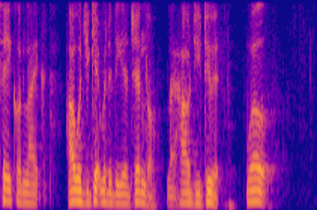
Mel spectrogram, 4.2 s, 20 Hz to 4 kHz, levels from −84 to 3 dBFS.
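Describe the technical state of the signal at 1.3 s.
At 1.3 s the speech is intact, with no dropout, glitch or distortion, only the narrow telephone-band sound of the call codec, which carries nothing above 4 kHz.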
